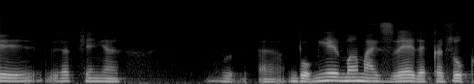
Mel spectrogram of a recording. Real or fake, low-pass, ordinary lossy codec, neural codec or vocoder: fake; 7.2 kHz; none; codec, 16 kHz, 1 kbps, FunCodec, trained on Chinese and English, 50 frames a second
